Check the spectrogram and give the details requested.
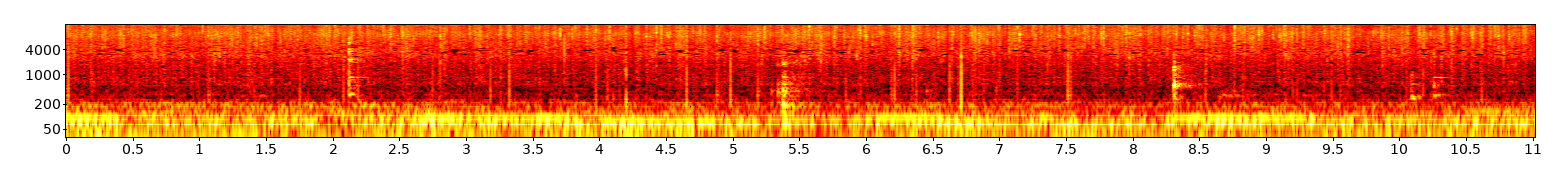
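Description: Dosa frying on a hot tawa, with oil poured over its top: a steady sizzling hiss with small crackles scattered through it.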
